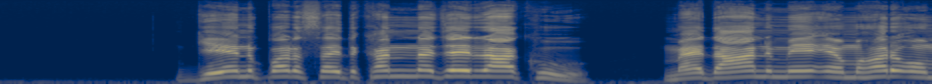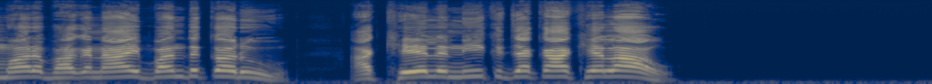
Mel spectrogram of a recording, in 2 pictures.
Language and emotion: Maithili, angry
